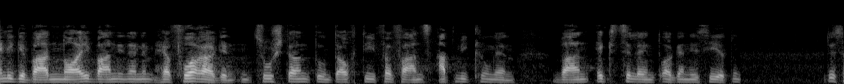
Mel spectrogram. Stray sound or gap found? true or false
false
